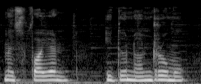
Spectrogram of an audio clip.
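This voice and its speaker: Woman doing a bored bossy young husband, brushes everyone off, mellow low-key voice over faint music, fanfic audio story. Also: completely flat delivery, measured pace, close to an everyday voice. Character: cold, dismissive young husband.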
